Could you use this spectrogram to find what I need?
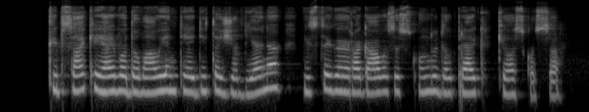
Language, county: Lithuanian, Vilnius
